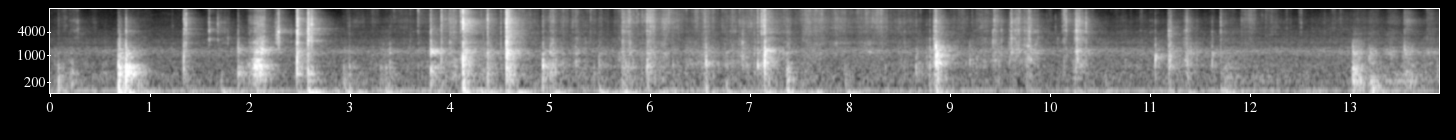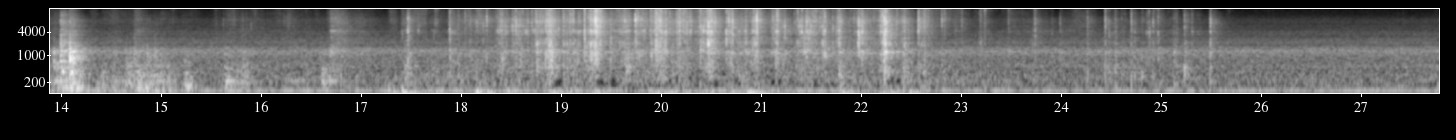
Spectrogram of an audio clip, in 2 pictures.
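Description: Rigid plastic card holders clacking as they are set down and handled, then a trading-card pack wrapper being torn and crinkled for a few seconds about three-quarters of the way through.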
